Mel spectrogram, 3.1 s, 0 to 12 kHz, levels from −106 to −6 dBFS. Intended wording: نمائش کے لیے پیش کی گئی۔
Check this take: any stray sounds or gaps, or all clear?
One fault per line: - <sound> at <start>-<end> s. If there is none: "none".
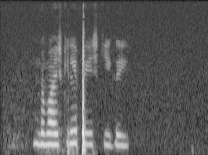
none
